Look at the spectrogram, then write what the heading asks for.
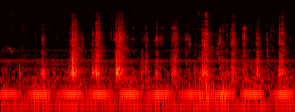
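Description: Chewing a mouthful of crisp raw cucumber: faint crunches, about two a second.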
